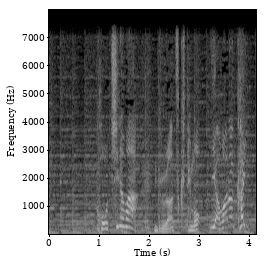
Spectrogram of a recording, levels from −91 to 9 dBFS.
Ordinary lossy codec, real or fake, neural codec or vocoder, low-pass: none; real; none; 7.2 kHz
